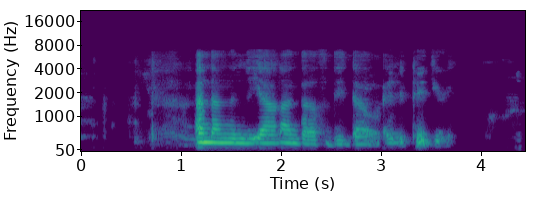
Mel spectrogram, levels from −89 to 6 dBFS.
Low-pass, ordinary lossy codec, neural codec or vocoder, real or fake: 7.2 kHz; MP3, 64 kbps; codec, 24 kHz, 0.9 kbps, WavTokenizer, medium music audio release; fake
